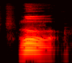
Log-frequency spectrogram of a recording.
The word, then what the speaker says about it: Louisville: So if anybody has not been to Kentucky and learned what Kentucky time is, Louisville.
